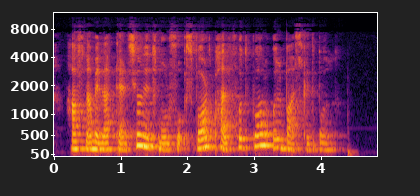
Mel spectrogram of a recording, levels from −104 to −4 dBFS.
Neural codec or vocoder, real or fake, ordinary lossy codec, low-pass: none; real; AAC, 64 kbps; 10.8 kHz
